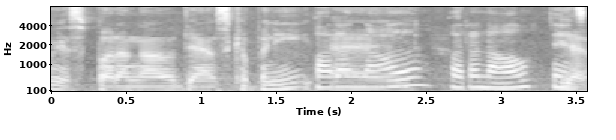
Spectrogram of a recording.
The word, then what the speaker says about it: Parangal: say it right my dance group's name is parangal Dance Company paranal paranal Dance Company okay what is it and where you from uh parangal Dan company we're based here in San Francisco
